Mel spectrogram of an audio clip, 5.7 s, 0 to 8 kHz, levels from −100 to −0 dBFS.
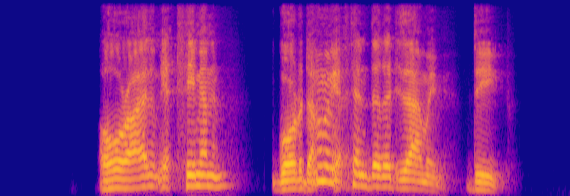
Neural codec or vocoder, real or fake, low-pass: codec, 16 kHz in and 24 kHz out, 0.4 kbps, LongCat-Audio-Codec, fine tuned four codebook decoder; fake; 7.2 kHz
